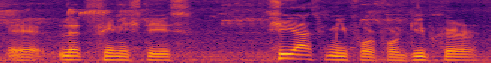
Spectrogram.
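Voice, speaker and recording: A man with a Spanish accent at a fairly slow pace, over noticeable background noise. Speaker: father in family dispute. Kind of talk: interview. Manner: halting.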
